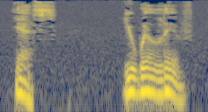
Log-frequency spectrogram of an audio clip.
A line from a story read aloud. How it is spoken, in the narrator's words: he said tenderly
